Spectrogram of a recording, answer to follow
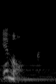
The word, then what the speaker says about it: Imbolc: Oh, and Carmina says it's the B is silent. Imbolc.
